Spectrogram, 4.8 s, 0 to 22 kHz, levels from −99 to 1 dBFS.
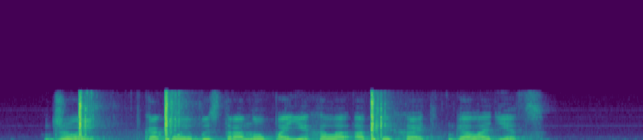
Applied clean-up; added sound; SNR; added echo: none; Tools; 0 dB; none.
